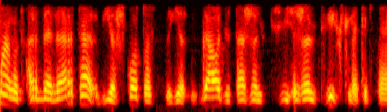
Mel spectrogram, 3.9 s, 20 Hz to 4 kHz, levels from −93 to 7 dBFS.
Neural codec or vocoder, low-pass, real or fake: none; 3.6 kHz; real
